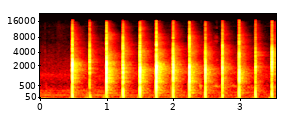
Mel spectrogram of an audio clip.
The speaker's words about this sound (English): I'm gonna clap for that. I'm gonna let this draw out too.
